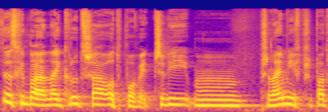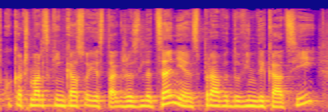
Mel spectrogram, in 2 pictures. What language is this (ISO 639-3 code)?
pol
